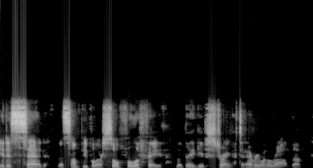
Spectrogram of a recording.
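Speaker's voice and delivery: plain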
